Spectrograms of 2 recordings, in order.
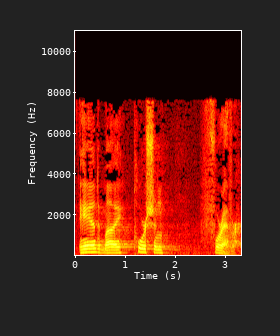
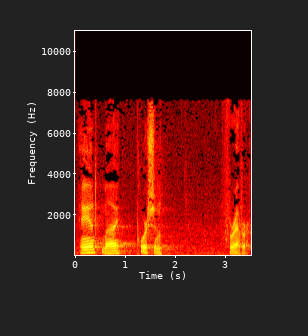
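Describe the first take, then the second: First: Slow, falling into a hush on forever; quoted verse. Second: Quiet reflective repeat; repeated softly. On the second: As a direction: savour "And my portion forever" as a hushed echo. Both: Shown as a demonstration.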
